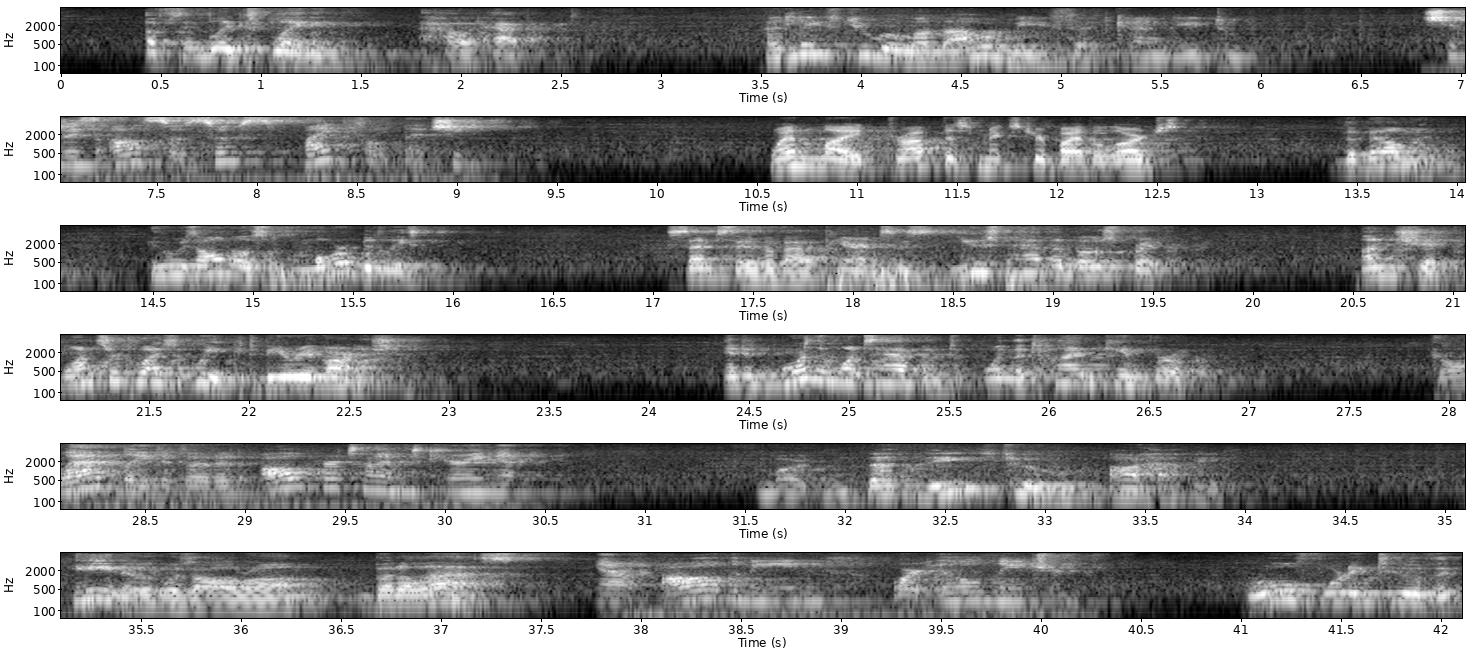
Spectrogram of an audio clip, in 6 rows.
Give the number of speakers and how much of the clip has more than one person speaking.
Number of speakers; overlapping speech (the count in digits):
4, no overlap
